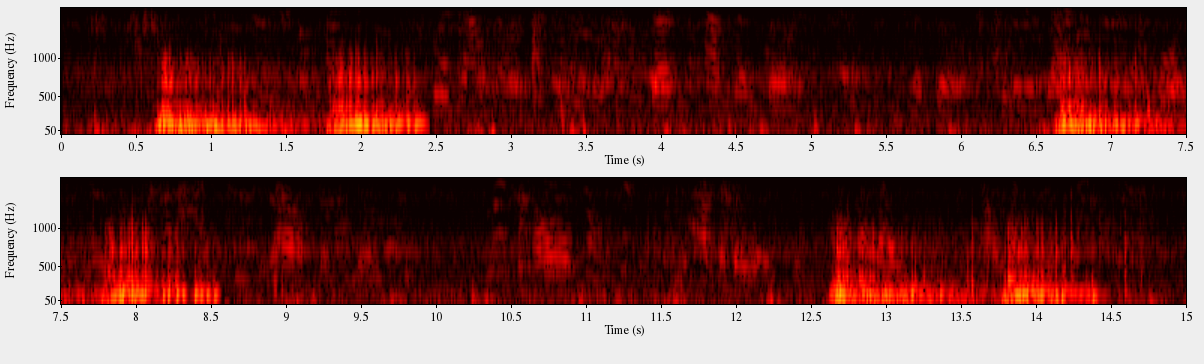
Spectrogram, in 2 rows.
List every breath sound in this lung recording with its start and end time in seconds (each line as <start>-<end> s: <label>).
0.53-1.63 s: inhalation
0.53-1.63 s: crackles
1.73-2.47 s: exhalation
1.73-2.47 s: crackles
6.58-7.67 s: inhalation
6.58-7.67 s: crackles
7.72-8.69 s: exhalation
7.72-8.69 s: crackles
12.64-13.72 s: inhalation
12.64-13.72 s: crackles
13.79-14.67 s: exhalation
13.79-14.67 s: crackles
